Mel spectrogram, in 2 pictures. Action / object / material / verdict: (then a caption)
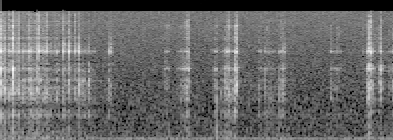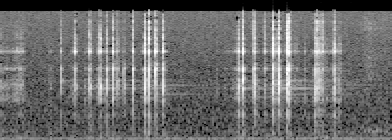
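scrape / small engraved wooden lid scratched with a wooden toothpick / wood / none. A wooden toothpick scratches and traces the engraving on the small engraved wooden lid of a music box. Dry, bright scratching comes in short, quick strokes over a faint steady low hum, with quieter gaps between bursts. The strokes turn sharper and louder toward the end.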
